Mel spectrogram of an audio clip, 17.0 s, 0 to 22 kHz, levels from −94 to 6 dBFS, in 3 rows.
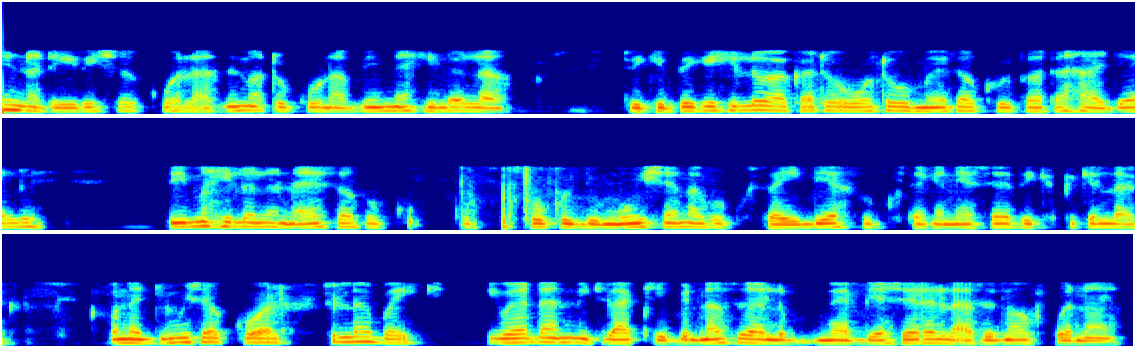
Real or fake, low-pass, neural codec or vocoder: fake; 3.6 kHz; codec, 16 kHz, 4 kbps, X-Codec, WavLM features, trained on Multilingual LibriSpeech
